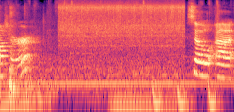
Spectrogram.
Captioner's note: water running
